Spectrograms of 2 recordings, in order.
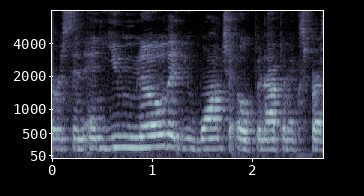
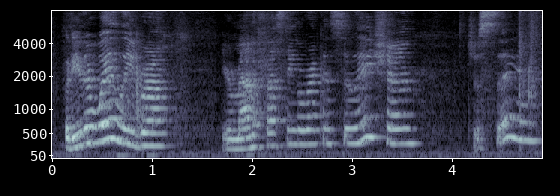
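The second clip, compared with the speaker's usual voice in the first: teasing sing-song; 6 semitones higher than usual. Real, not acted. Teasing emphasis on the message.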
